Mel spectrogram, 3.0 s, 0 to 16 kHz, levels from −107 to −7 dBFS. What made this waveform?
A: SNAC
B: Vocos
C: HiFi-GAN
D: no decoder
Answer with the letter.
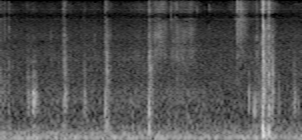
B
